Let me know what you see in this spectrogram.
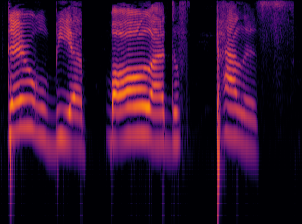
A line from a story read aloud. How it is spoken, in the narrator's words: her stepmother exclaimed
